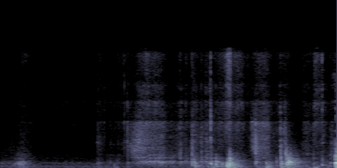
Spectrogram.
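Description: A paperback book rustles and flaps as it is handled.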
